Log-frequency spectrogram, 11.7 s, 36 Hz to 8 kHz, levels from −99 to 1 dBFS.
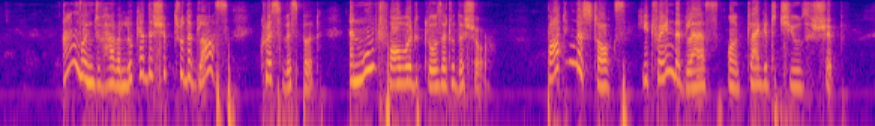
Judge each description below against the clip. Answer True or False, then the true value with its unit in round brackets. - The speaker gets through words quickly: False (165 wpm)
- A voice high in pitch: True (225 Hz)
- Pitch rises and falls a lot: True (6.1 semitones)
